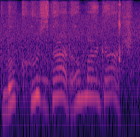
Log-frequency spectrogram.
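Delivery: hushed, high-pitched gossip in the ear; soft, high, thrilled aside; excited whispering. Acted. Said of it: "is whispering in your ear like".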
